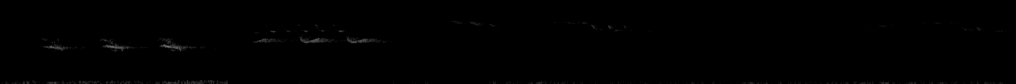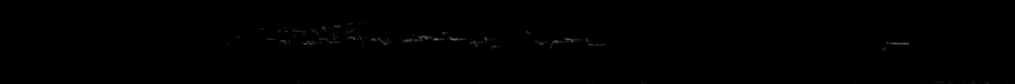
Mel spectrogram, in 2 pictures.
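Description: Faint songbirds calling and singing: short chirps and song phrases throughout, with a denser stretch of song about 12 to 16 seconds in. The sound drops out for a moment after about two seconds.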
